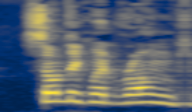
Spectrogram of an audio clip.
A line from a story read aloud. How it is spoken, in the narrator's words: you exclaim to Torbeck and Jancy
